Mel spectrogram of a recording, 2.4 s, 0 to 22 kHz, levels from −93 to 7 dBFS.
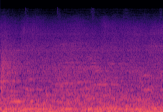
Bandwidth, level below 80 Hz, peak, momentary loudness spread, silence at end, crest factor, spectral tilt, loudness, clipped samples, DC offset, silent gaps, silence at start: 15.5 kHz; -36 dBFS; -16 dBFS; 1 LU; 0 s; 12 dB; -5.5 dB/octave; -31 LUFS; under 0.1%; under 0.1%; none; 0 s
